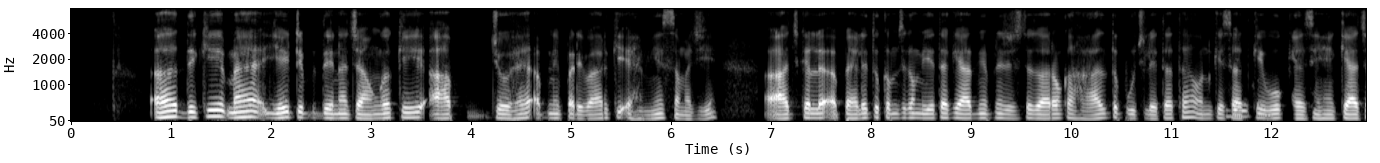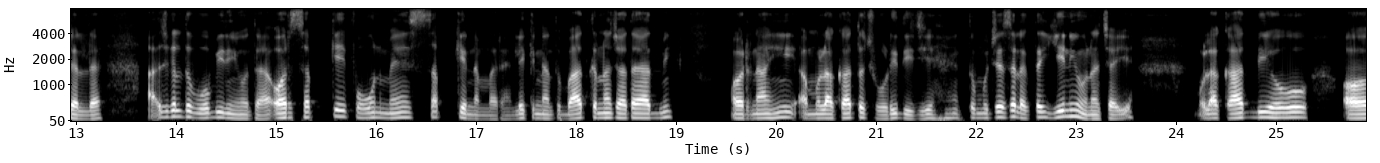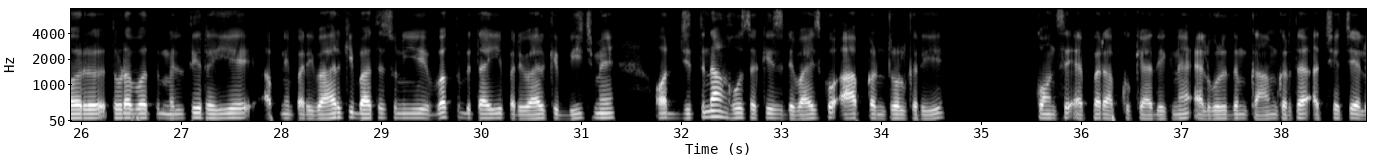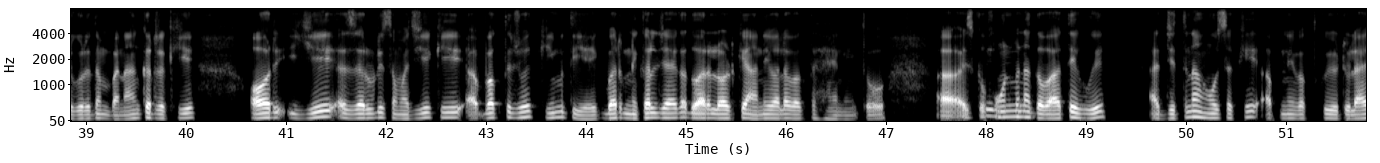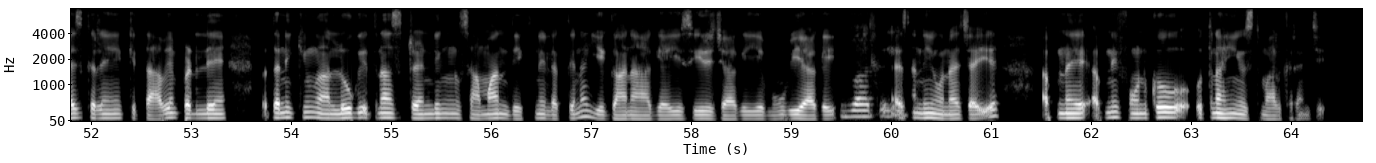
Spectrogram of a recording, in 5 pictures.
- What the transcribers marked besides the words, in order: lip smack; in English: "टिप"; chuckle; in English: "डिवाइस"; in English: "कंट्रोल"; in English: "एल्गोरिदम"; in English: "एल्गोरिदम"; in English: "यूटिलाइज़"; in English: "ट्रेंडिंग"; in English: "सीरीज़"; in English: "मूवी"
- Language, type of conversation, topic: Hindi, podcast, रात में फोन इस्तेमाल करने से आपकी नींद और मूड पर क्या असर पड़ता है?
